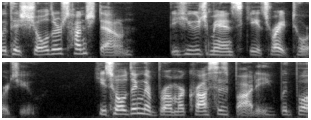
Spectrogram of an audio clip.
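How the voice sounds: Over a quiet background, the voice is a natural reading voice. Its pitch varies in an ordinary way.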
